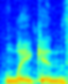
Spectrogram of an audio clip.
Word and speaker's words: Laken: And then, like you said, he mispronounced it, saying Lincoln instead.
